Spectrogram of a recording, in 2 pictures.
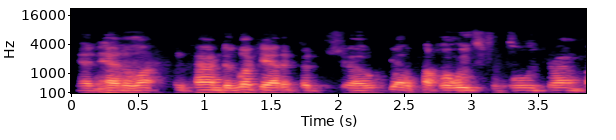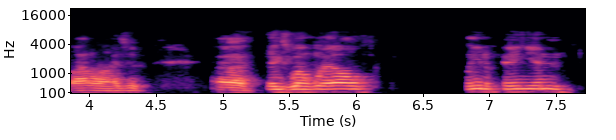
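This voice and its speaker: Mellow man, distant and muffled. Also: medium pitch, flat delivery, a little fast. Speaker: auditor presenting a report. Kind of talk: informal meeting presentation. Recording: distant, muffled meeting-room microphone.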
